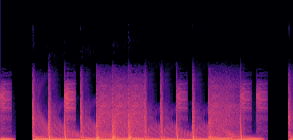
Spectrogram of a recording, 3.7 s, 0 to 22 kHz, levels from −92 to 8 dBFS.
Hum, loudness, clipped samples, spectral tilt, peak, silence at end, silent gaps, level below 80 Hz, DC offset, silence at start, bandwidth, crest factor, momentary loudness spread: none; -23 LUFS; under 0.1%; -5 dB/octave; -6 dBFS; 0 s; 0.18-0.40 s, 3.34-3.59 s; -36 dBFS; 0.2%; 0 s; 11.5 kHz; 18 dB; 6 LU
